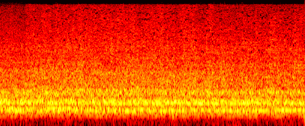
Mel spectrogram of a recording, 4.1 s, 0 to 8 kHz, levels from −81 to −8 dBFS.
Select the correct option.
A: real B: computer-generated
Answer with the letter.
A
